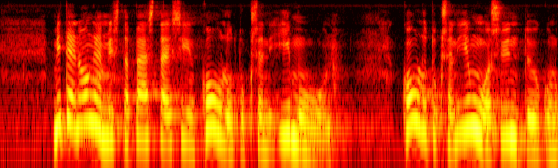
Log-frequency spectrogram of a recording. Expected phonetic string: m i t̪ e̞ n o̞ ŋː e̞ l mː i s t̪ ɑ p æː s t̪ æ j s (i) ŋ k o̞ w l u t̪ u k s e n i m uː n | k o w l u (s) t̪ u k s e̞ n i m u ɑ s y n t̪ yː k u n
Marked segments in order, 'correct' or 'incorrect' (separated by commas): incorrect, incorrect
